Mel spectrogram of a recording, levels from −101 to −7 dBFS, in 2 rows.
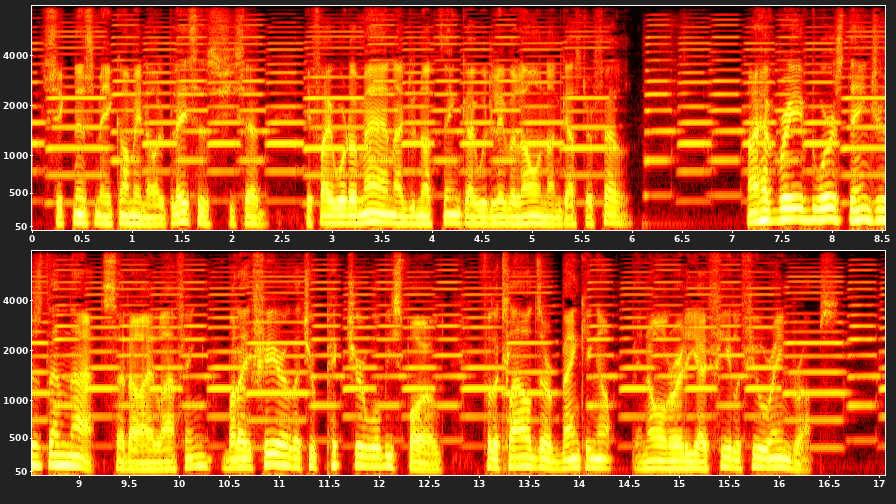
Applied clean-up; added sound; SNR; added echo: none; Keyboard (musical); 11 dB; none.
